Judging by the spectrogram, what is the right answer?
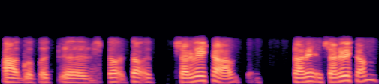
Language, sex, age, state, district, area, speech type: Sanskrit, male, 60+, Karnataka, Bangalore Urban, urban, conversation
